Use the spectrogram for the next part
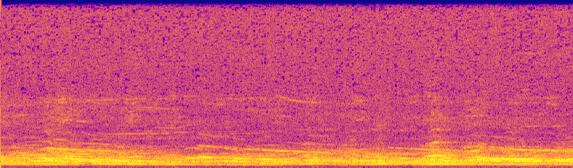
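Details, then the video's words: Foxhounds in full cry on a fox hunt. Numerous voices wail at once in drawn-out, quavering howls, forming a steady unbroken wall of baying. "Fox hunting hounds singing"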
